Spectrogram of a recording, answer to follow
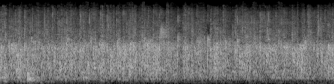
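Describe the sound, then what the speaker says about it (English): Loud, dense audience applause at a nurse of the year event, close and continuous clapping throughout with no break. "But let's give Bob a round of applause"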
